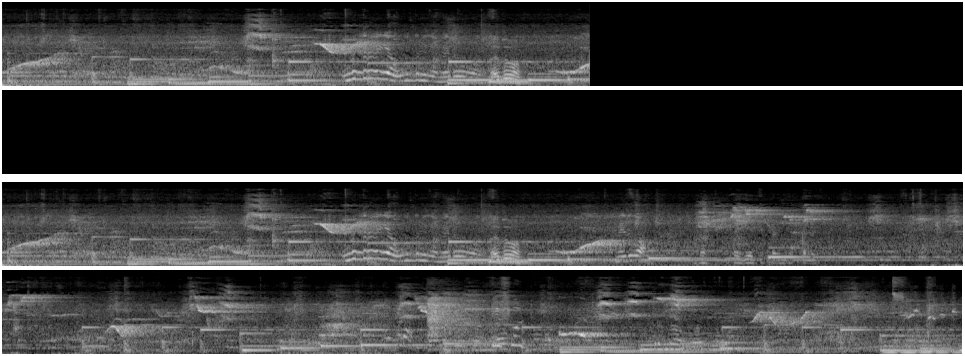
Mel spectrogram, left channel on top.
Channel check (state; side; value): drops out; left; at 5.9 s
